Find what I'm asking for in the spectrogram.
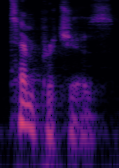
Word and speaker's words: temperatures: Temperatures, okay, so we're not saying temperatures, temperatures. Again, we're pushing the last two syllables together, temperatures, temperatures. Okay, so in the next 10 years, average temperatures will probably go up slightly, slightly.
